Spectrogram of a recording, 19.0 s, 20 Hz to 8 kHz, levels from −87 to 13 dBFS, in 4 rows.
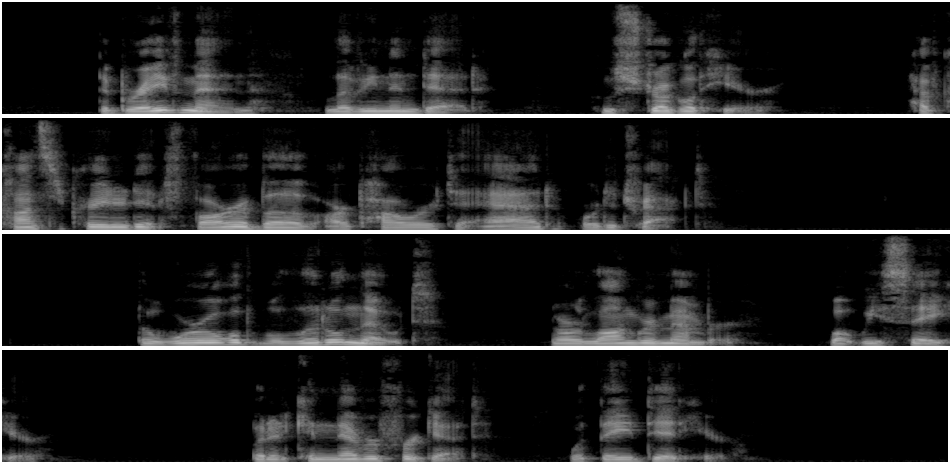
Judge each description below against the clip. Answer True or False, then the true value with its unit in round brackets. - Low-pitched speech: True (125 Hz)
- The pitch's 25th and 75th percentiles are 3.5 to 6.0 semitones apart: False (2.6 semitones)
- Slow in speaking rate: True (130 wpm)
